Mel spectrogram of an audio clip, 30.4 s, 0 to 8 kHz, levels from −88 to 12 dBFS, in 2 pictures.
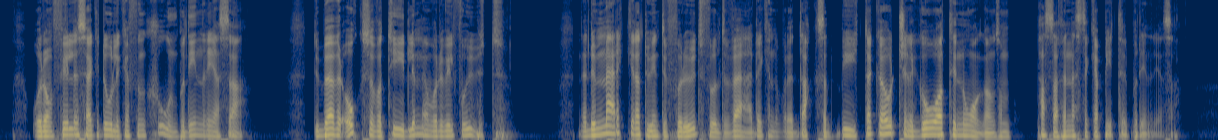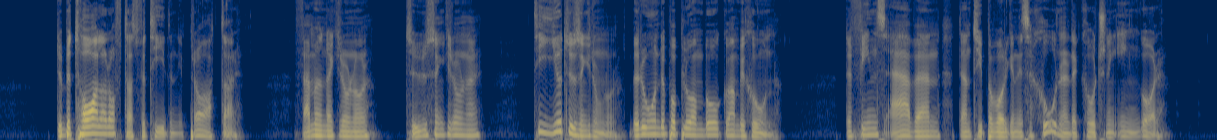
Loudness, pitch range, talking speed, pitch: -23 LUFS, 95-125 Hz, 155 wpm, 110 Hz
